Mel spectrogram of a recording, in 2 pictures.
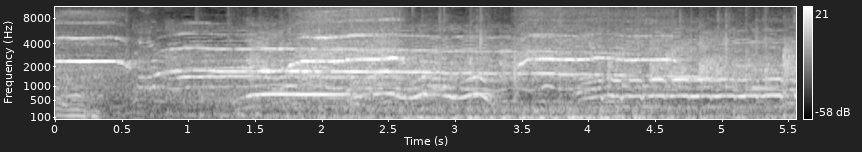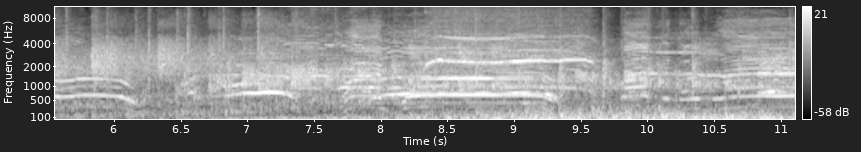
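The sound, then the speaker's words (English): A loud, dense crowd cheers and shouts continuously, with high whoops and yells rising over a steady roar of many voices for the full stretch. “Crowd is insane.”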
